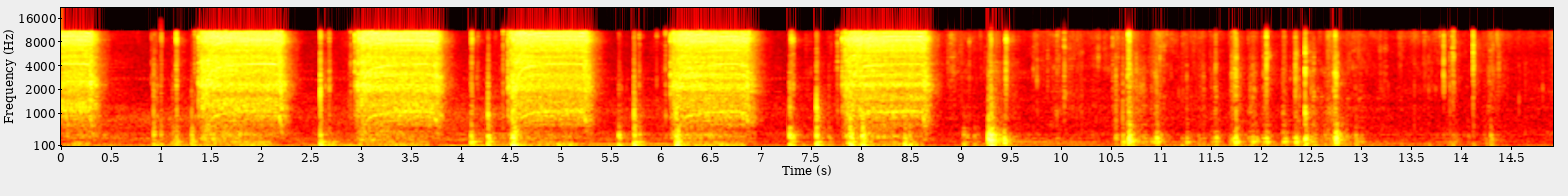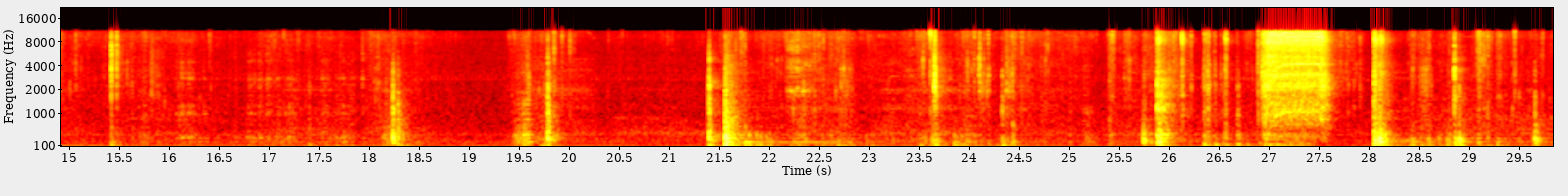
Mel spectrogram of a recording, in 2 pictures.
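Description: Cordless drill-driver running in about six short bursts, each rising in pitch and dropping back, as it backs screws out of an impact driver's plastic housing. Then come light clicks and handling of the tool, and one more short burst near the end.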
